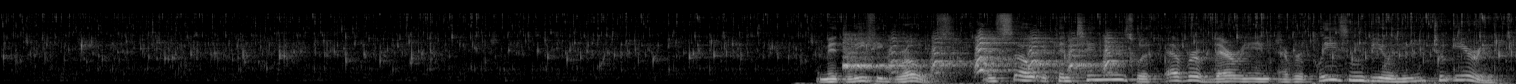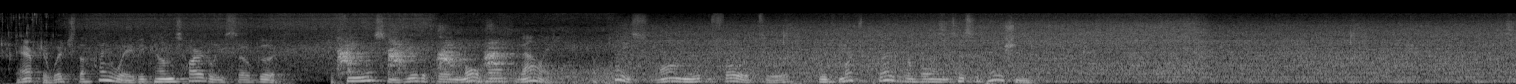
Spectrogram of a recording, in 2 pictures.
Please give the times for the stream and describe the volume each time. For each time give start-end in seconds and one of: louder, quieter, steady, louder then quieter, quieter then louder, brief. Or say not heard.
0.0-30.2 louder.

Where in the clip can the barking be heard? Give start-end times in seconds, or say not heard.
8.4-11.2, 18.4-20.2.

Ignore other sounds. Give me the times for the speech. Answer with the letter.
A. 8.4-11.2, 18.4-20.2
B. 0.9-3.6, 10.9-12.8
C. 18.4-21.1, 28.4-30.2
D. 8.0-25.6
D.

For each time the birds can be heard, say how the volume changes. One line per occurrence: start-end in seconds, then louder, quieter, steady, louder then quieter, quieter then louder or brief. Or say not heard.
not heard.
